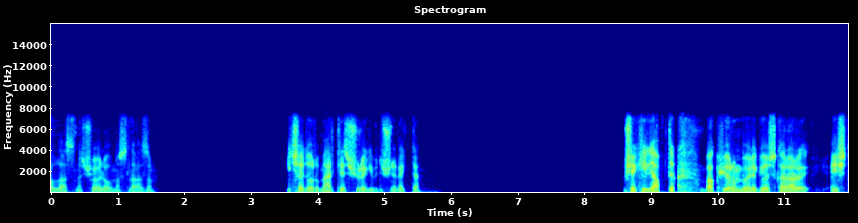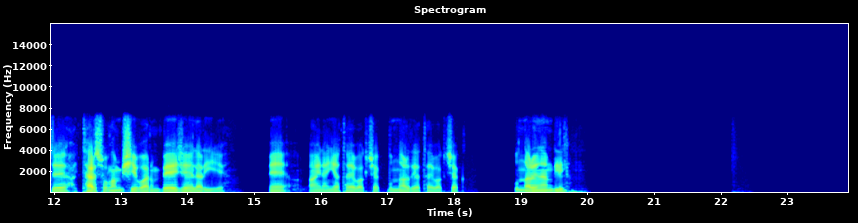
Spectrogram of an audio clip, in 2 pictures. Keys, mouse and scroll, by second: 0.2 r, 1.5 r, 8.3 Tab, 9.0 click, 9.5-10.7 middle drag, 10.7 scroll up 2, 11.1-12.9 middle drag, 12.9-13.8 scroll up 1, 13.8-17.5 middle drag, 17.5-17.9 scroll down 2, 17.9-18.3 middle drag, 18.3-19.0 scroll down 2, 19.0-20.5 scroll down 1, 20.5-22.0 scroll down 1.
